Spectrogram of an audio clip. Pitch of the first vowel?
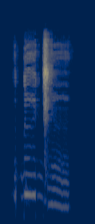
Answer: high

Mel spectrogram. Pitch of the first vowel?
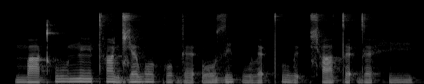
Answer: low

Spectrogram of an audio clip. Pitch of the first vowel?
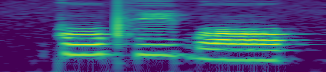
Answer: high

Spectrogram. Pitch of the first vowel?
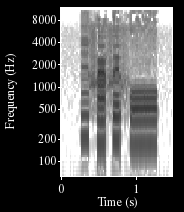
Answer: high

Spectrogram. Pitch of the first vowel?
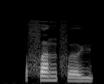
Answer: high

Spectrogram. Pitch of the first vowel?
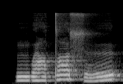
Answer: low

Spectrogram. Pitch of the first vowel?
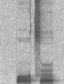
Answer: low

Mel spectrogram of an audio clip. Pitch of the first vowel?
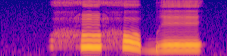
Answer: high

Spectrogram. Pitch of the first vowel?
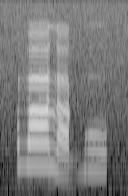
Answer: high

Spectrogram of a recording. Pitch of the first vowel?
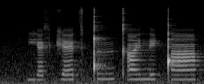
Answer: low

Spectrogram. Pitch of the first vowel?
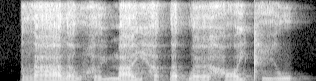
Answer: rising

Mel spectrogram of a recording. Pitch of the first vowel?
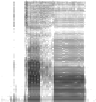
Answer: low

